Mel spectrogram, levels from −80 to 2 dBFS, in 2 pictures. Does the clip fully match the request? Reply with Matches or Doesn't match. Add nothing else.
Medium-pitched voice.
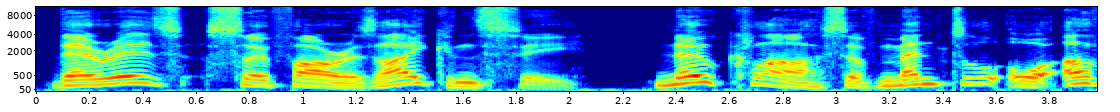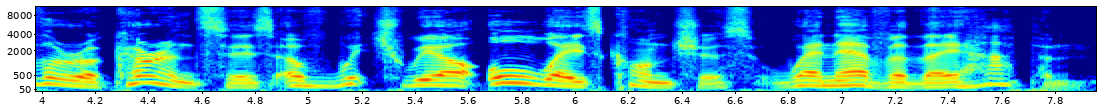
Matches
